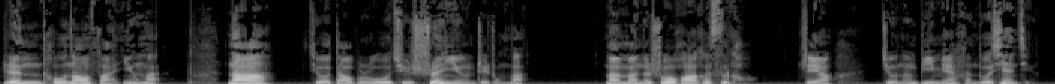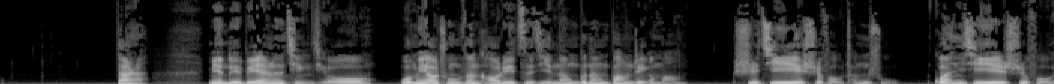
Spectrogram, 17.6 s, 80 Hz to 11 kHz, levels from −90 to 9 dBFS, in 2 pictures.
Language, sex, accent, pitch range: Chinese, male, native, 95-130 Hz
